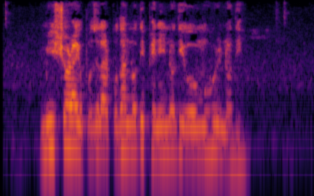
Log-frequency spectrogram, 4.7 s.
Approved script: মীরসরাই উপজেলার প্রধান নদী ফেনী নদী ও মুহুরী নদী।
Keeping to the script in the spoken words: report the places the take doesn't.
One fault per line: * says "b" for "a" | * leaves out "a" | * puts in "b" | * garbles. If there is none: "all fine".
all fine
